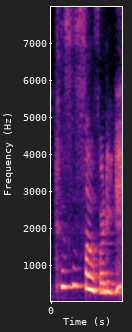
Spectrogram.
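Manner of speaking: high, giggly, caught off guard; laughing. Retold or imitated. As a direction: laugh the words out in surprise. Laughing at the blunt question.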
